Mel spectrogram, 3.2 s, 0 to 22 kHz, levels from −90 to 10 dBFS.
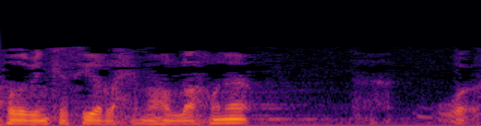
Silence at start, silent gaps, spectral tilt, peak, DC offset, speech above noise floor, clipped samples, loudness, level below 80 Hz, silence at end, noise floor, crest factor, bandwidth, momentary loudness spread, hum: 0 s; none; -11.5 dB/octave; -10 dBFS; 0.4%; 26 dB; under 0.1%; -27 LUFS; -50 dBFS; 0 s; -51 dBFS; 18 dB; 4.9 kHz; 22 LU; none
